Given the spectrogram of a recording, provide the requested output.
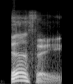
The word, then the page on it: earthy: British English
